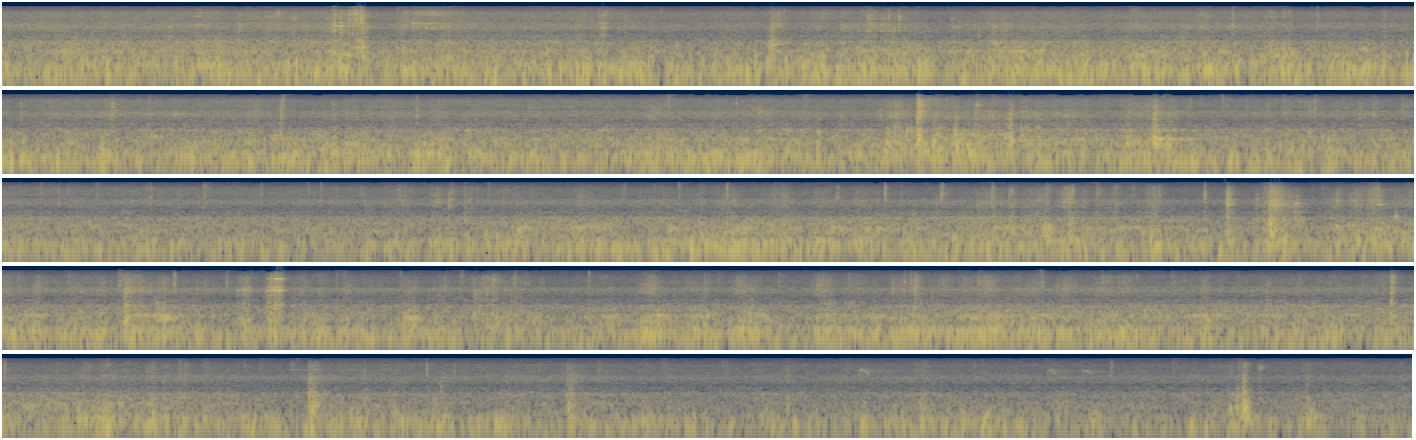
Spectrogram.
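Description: Steady rumble inside a moving train's cab: the locomotive running and its wheels rolling on the rails, with a few faint sharp clicks now and then.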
